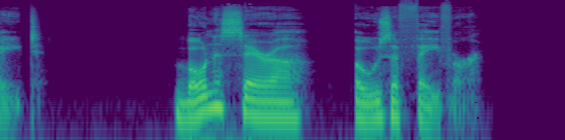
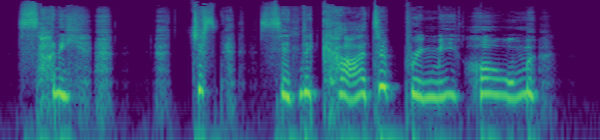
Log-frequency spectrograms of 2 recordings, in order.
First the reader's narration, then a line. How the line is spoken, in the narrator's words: cried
